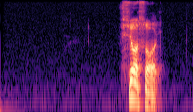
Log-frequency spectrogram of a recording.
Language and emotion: Russian, neutral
